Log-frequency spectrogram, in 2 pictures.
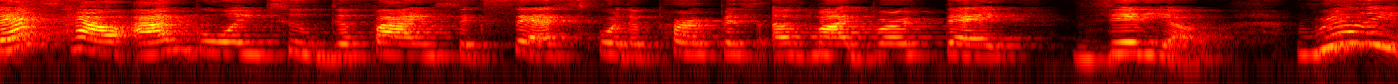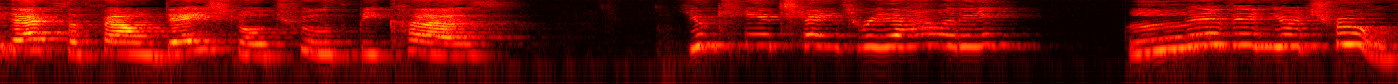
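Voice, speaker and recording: A woman with a high pitch and a bright, sharp tone projects a raised voice very slowly, her pitch swinging very widely amid audible room echo. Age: 60s. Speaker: lifestyle vlogger. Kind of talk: casual vlog talk to camera.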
